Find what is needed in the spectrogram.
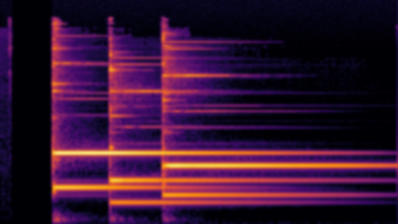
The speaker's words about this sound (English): Well, the ringing of the bell is a conditioned stimulus.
